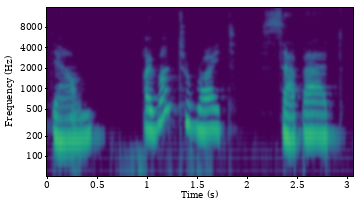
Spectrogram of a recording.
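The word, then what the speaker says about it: سبد: I want to write sabad how many syllables does it have sabad it has two syllables the first syll is sa how to write sa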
